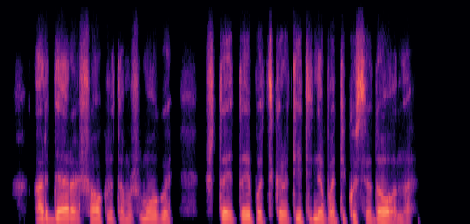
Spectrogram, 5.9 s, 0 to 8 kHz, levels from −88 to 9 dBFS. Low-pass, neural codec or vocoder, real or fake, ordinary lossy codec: 7.2 kHz; none; real; Opus, 24 kbps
